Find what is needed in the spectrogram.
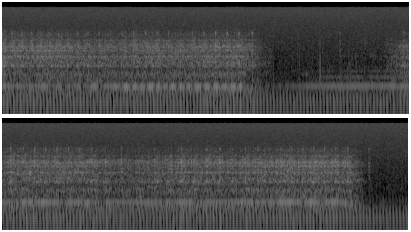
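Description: Sewing machine running as it stay-stitches cotton fabric, a steady hum in two loud spells with a softer stretch of about two seconds between them, stopping shortly before the end.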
